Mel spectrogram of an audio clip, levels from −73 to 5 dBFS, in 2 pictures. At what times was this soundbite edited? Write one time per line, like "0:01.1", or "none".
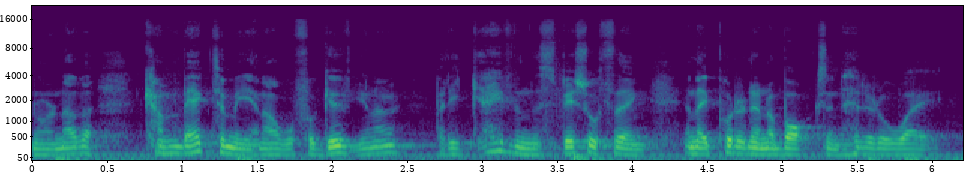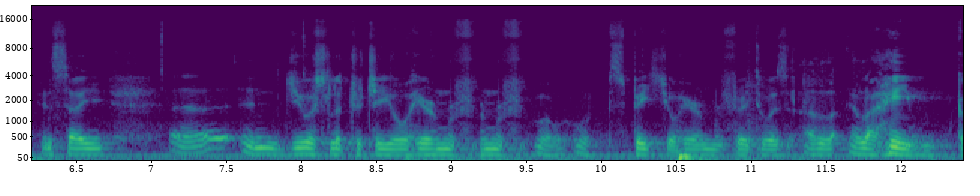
0:02.1
0:09.2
